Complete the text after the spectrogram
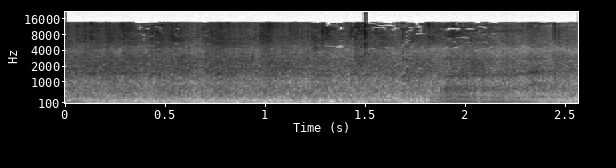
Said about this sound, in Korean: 네, 좋습니다. 박수 한번 치자.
